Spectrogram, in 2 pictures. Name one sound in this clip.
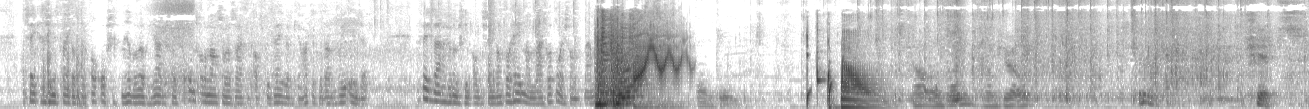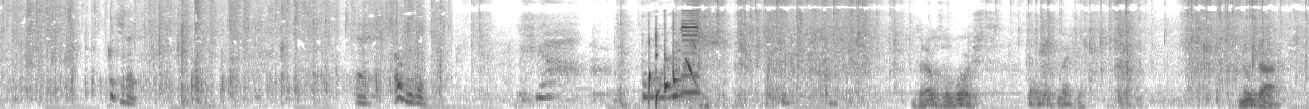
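Plastic snack packets crinkle and rustle.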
